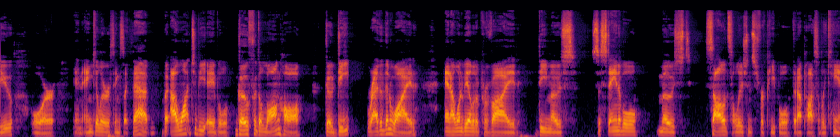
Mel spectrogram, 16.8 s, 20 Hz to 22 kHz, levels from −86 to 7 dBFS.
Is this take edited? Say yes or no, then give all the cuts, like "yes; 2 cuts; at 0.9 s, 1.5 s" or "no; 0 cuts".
no; 0 cuts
